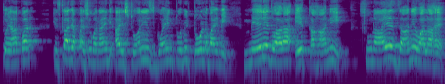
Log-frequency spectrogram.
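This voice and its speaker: A man teaching a grammar lesson, deliberately repeating phrases and addressing his students directly in an echoey, roomy recording. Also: very high-pitched, steady tone. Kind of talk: classroom-style grammar lesson.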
